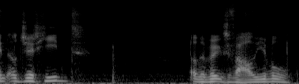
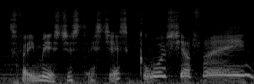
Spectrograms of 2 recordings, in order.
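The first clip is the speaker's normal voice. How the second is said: much higher, softer mock comforting voice; mock reassuring; 5 dB quieter than usual. Gamer mock-soothing the scared character in falsetto. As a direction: coo it falsetto like calming a child.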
